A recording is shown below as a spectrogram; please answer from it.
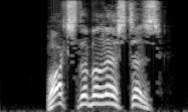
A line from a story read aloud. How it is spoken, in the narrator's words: Gabalar shouted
